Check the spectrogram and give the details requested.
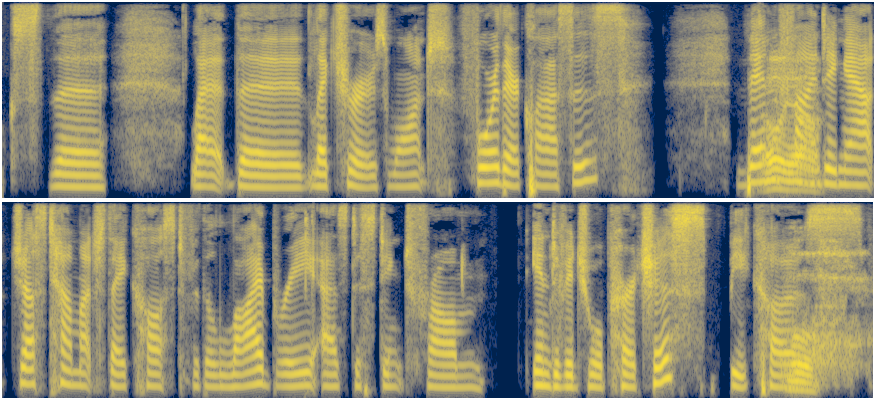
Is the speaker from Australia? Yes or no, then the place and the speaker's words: yes; Victoria, Australia; also born or lived in United States; So, yes, I'm Australian. I'm also American, just to make things fun. And I'm a law librarian at a university here in Victoria.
